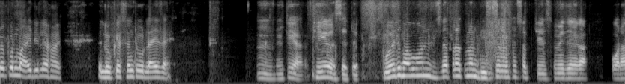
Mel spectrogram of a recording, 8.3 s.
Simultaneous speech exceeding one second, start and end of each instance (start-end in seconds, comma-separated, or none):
none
